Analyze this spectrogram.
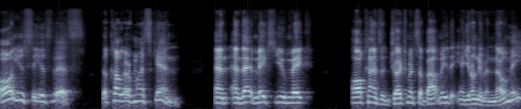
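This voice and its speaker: A man with an American accent speaks at a moderate pace in a fairly high pitch, with vocal fry and very wide pitch swings. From US, raised partly abroad as embassy kid. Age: 60s. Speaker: musician and race relations speaker. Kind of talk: interview.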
